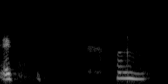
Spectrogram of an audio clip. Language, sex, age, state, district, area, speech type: Manipuri, female, 18-30, Manipur, Kangpokpi, urban, conversation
